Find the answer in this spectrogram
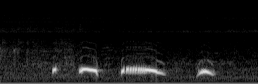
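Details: Spotted dove "kích bổi" coo in the thổ voice style, used to provoke decoy doves: one four-part phrase of a short low note, a hooked coo, a long coo with a stuttering start, then a falling final coo.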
